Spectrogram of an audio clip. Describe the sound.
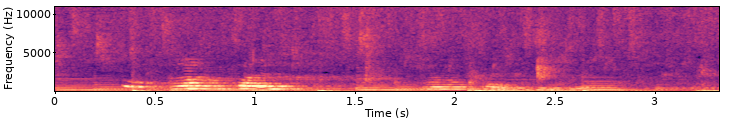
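Bath water sloshes and trickles as a child rinses a sponge in the tub, a steady wet splashing under voices talking.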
